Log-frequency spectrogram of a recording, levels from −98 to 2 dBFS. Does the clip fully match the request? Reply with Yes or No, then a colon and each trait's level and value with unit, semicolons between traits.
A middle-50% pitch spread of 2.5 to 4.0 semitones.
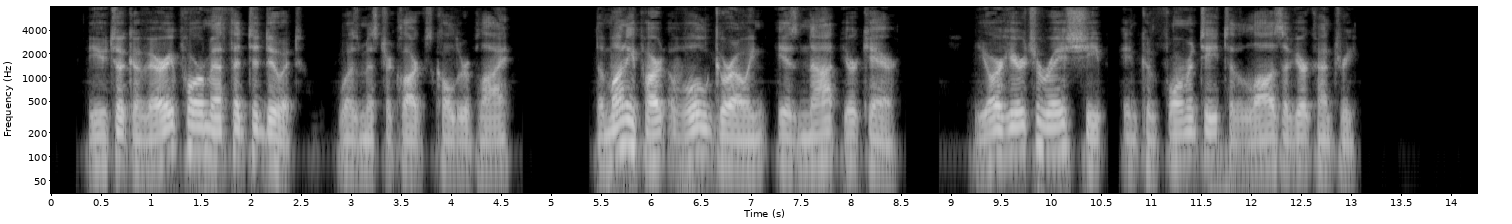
No: average, 4.6 semitones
